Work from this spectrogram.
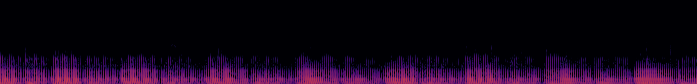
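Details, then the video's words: Kittens rousing their owner in the morning with a sustained rumbling purr, regular swells of inhale and exhale repeating about every second and a half, one short rustle early on. "Morning with kittens"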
